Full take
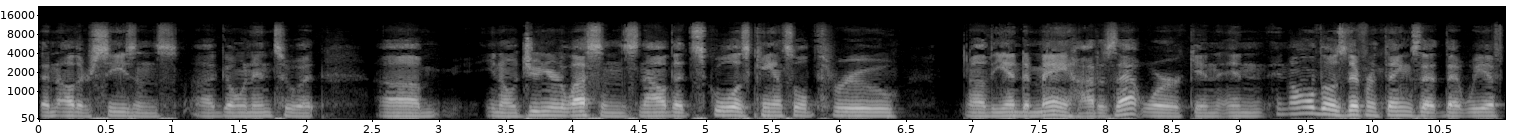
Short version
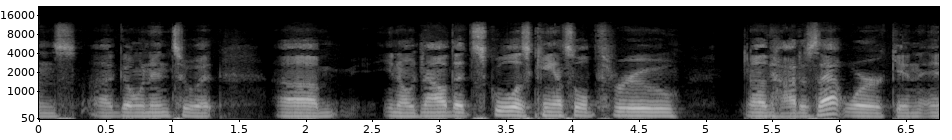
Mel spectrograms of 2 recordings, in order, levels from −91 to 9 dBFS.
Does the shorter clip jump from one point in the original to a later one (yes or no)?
yes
